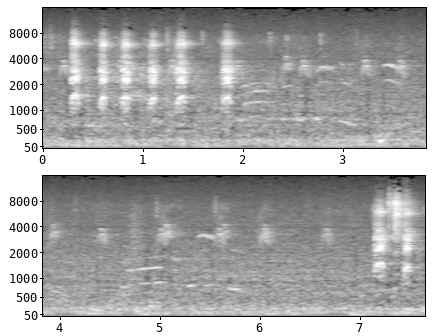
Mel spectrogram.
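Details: A western grey squirrel gives a steady run of six sharp barks about a quarter second apart, then falls quiet amid soft chirps and whistles before a final cluster of barks near the end.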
